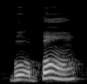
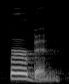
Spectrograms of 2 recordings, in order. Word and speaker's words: Bourbon: have difficulty recognizing them thus Borbon has become bourbon the fan is dolphin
